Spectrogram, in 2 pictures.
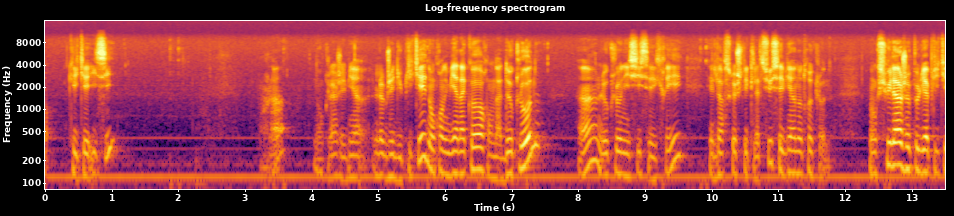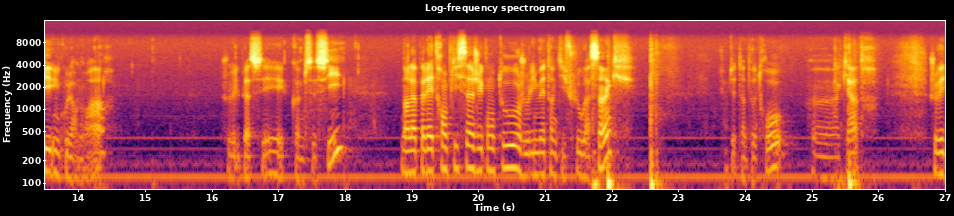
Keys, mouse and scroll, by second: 1.9 click, 3.7-6.3 drag, 6.6 click, 9.9 click, 12.7 click, 14.4 click, 15.2-17.9 drag, 19.3 click, 21.0 click, 21.9 KP_5, 22.7 KP_Enter, 24.2 click, 25.5 KP_4, 25.7 KP_Enter.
